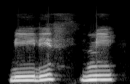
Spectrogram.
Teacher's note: نصبر على الثاء فهو حرف لثوي فيه رخاوة وهمس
